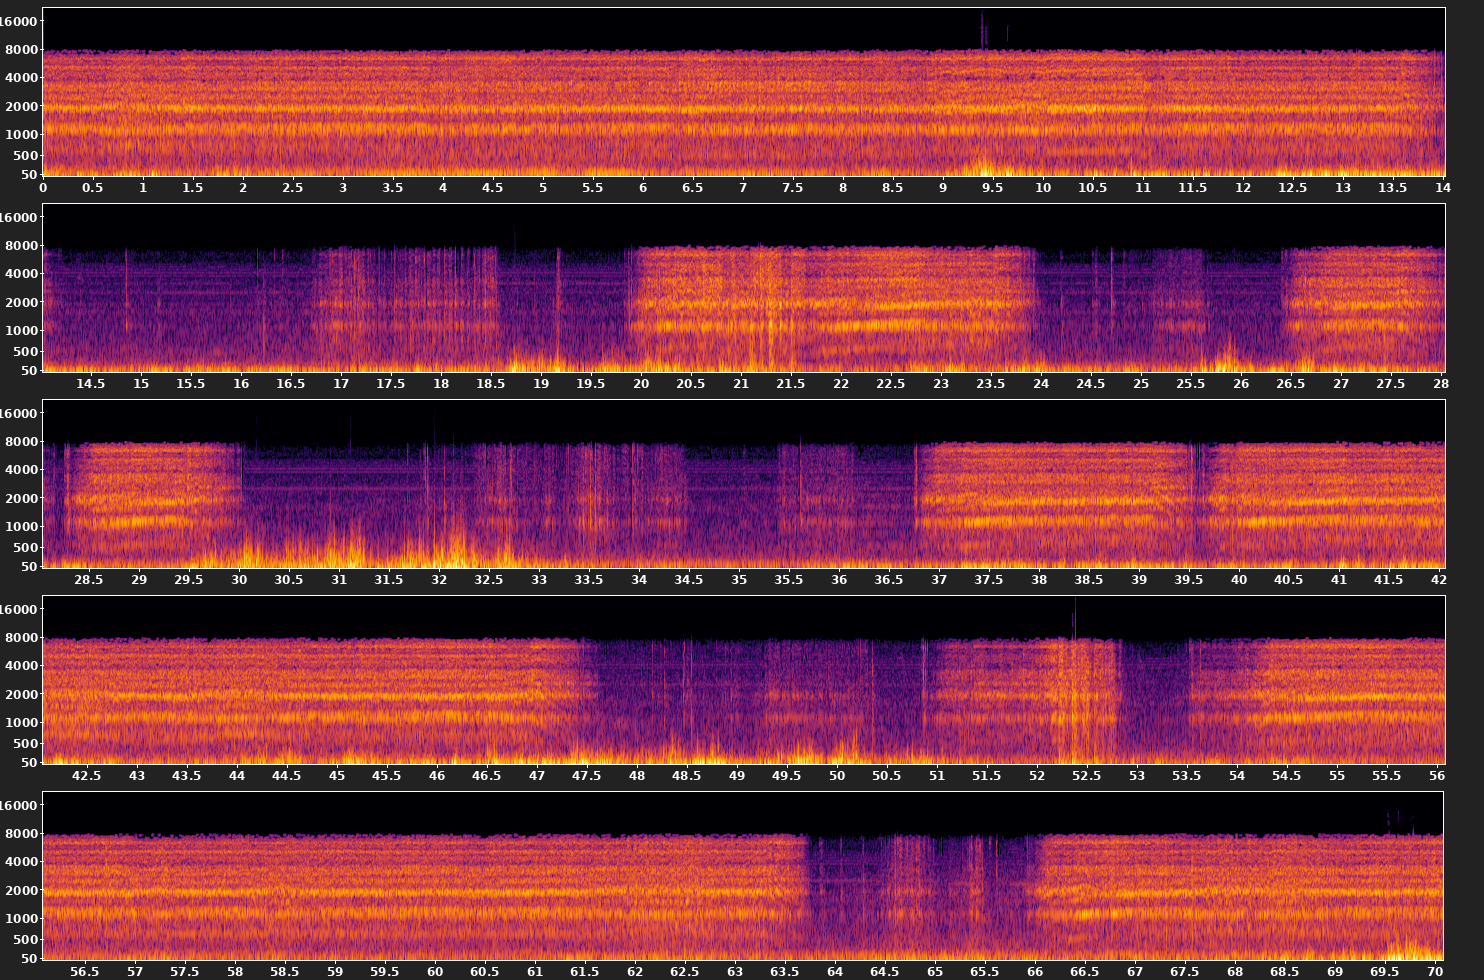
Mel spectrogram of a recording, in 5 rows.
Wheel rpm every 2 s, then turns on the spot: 160, 160, 160, 160, 160, 160, 140, 10, 20, 10, 130, 130, 10, 80, 90, 0, 20, 10, 70, 130, 150, 160, 160, 90, 20, 30, 20, 130, 160, 160, 160, 130, 20, 130, 160.
16-18 24-26 32-36 48-50 64-66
